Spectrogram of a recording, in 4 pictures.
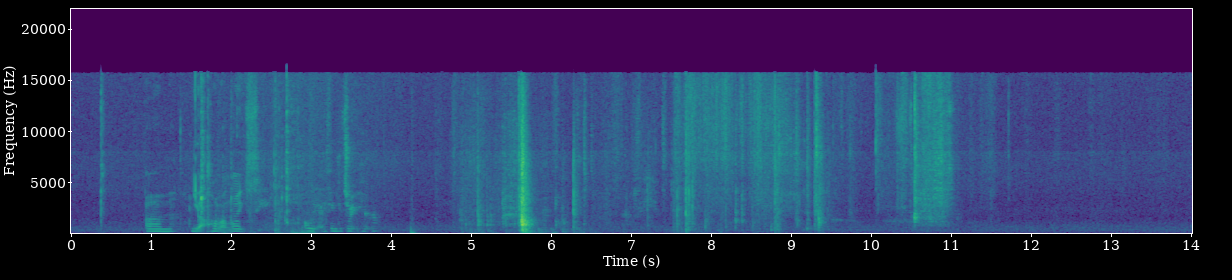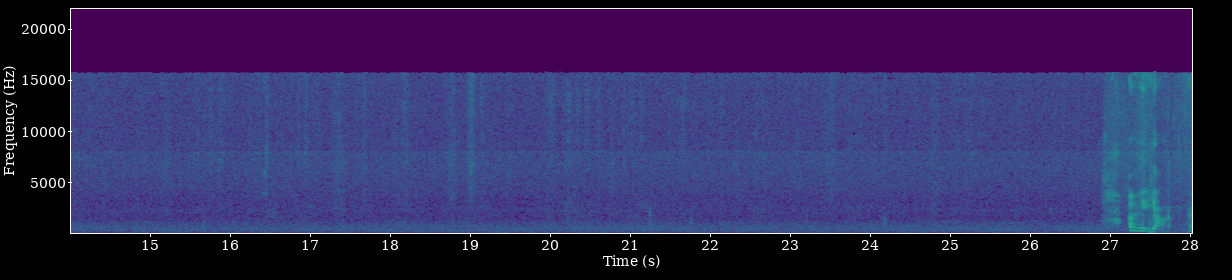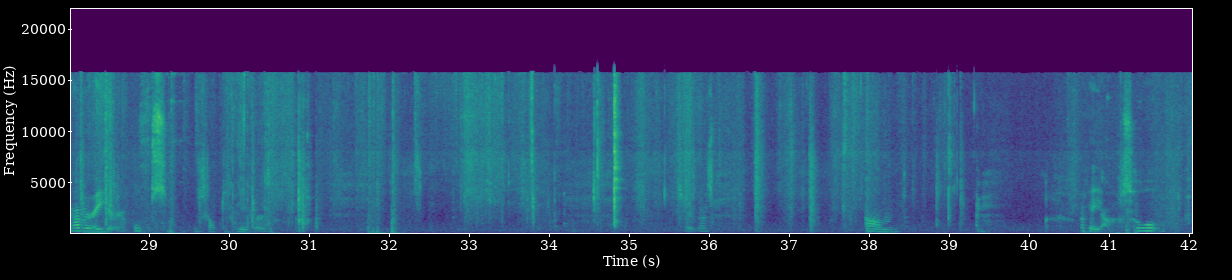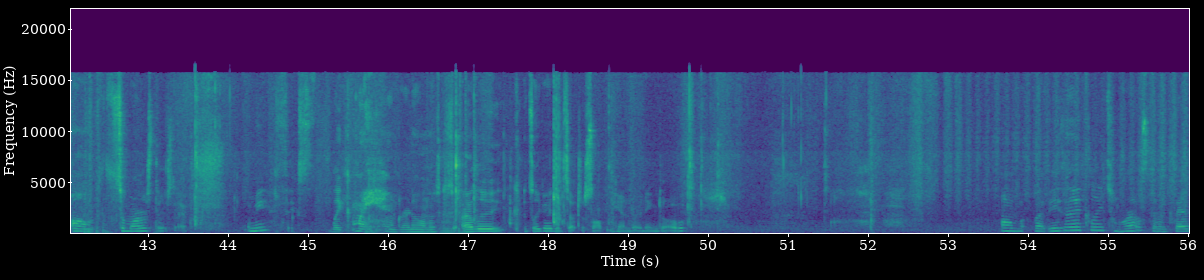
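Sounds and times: rummaging knocks and rustles: 4.8s - 6.6s, 27.4s - 34.2s, 40.7s - 43.4s
paper rustling and crinkling: 7.5s - 11.1s, 28.0s - 39.2s.

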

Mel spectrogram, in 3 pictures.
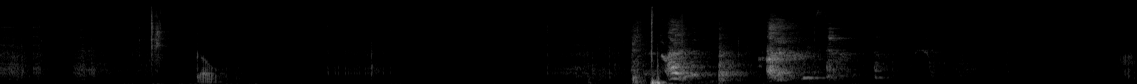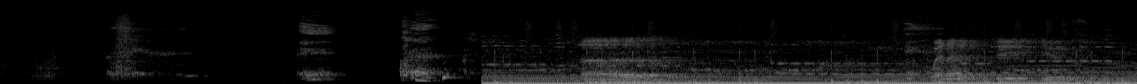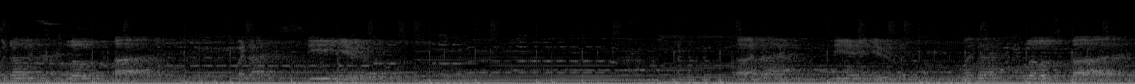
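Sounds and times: person coughing breathily: 6.7s - 8.9s, 15.4s - 16.2s
faint rustling: 8.6s - 14.3s.

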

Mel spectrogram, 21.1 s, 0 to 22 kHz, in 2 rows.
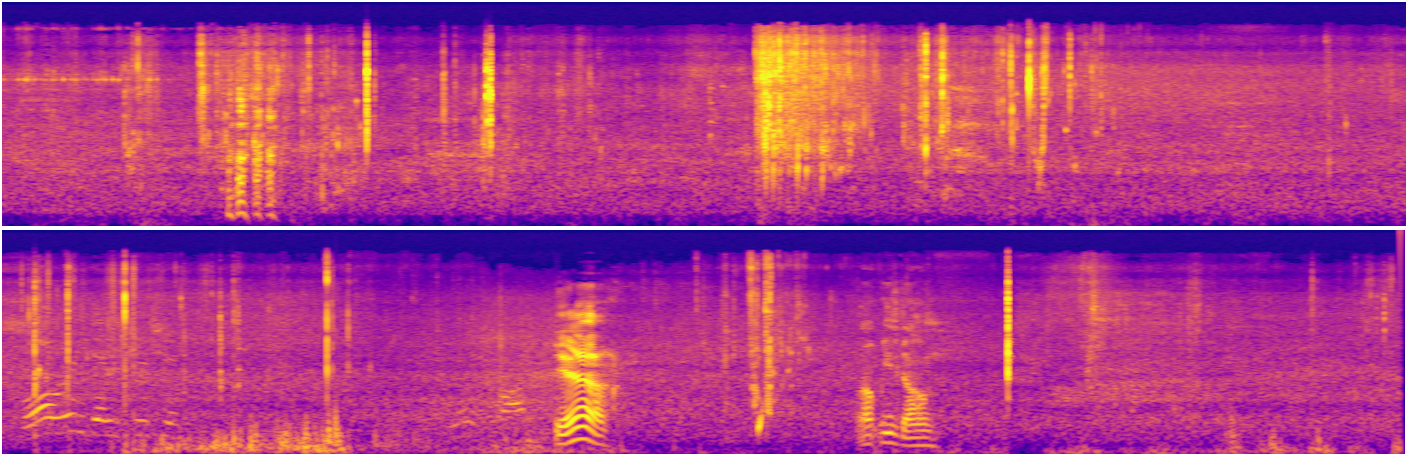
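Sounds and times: fish splashing at surface: 5.7s - 8.4s.

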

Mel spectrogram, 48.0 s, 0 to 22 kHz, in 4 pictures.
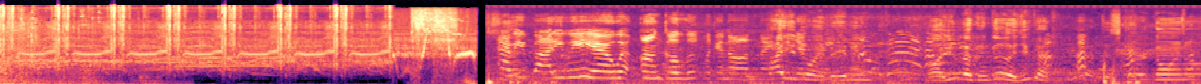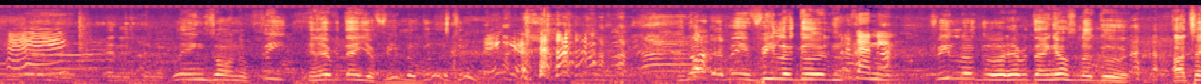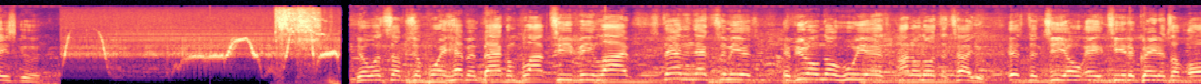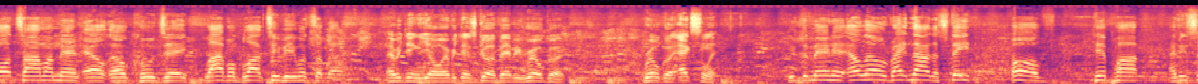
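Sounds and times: camera shutter clicks: 0.0s - 4.7s
sliding electronic tone: 0.0s - 4.8s, 24.6s - 27.4s
warbling electronic tone: 24.6s - 27.4s.

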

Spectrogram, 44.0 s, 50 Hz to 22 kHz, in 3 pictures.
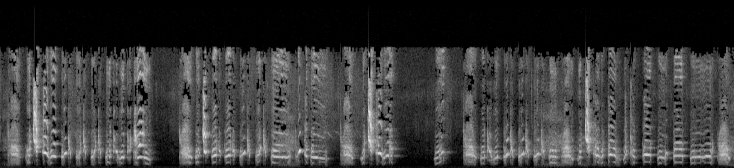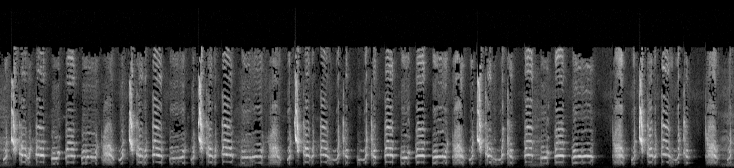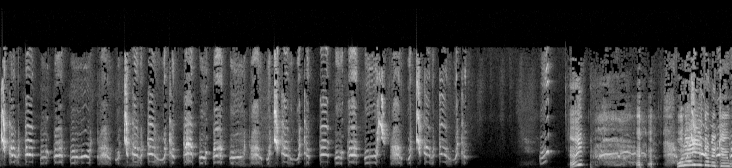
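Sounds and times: cockatiel chattering calls: 0.2s - 7.9s, 8.7s - 38.8s.

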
